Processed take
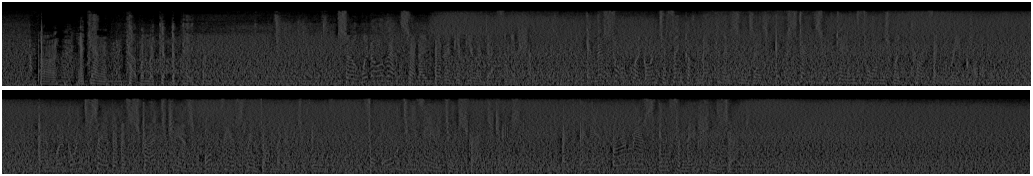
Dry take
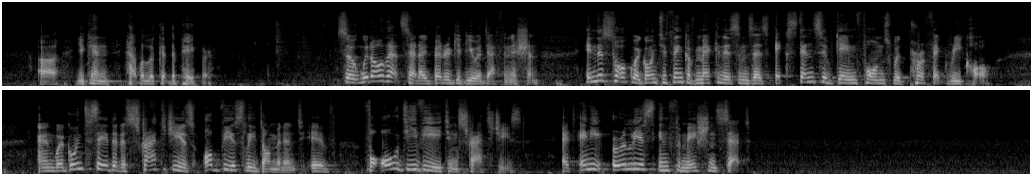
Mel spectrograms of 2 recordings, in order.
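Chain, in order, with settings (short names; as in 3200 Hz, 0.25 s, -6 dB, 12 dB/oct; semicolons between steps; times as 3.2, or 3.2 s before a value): compressor 2:1, threshold -40 dBFS, peak gain reduction 11.5 dB; on a send: diffused feedback echo 1.219 s, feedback 57%, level -4 dB; on the sum: spectral compressor 10:1; gain +3.5 dB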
